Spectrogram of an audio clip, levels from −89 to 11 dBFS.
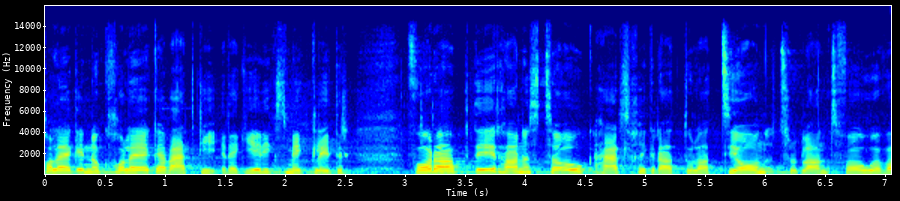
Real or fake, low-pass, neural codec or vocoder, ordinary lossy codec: real; 14.4 kHz; none; none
